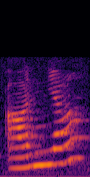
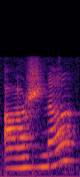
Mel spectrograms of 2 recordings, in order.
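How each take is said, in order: First: The middle consonant is a Y sound. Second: The middle consonant is a J sound. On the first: "some people pronounce it Anya" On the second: "it's written as Ajna"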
